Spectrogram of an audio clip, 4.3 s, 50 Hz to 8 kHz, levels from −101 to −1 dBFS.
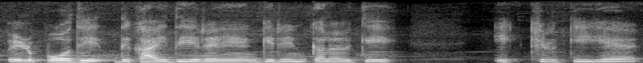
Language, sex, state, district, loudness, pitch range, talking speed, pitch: Hindi, female, Punjab, Pathankot, -18 LUFS, 225-240 Hz, 180 wpm, 230 Hz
